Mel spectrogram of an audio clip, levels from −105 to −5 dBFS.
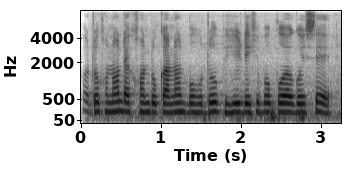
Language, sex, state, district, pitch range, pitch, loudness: Assamese, female, Assam, Sonitpur, 195-205 Hz, 200 Hz, -17 LUFS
